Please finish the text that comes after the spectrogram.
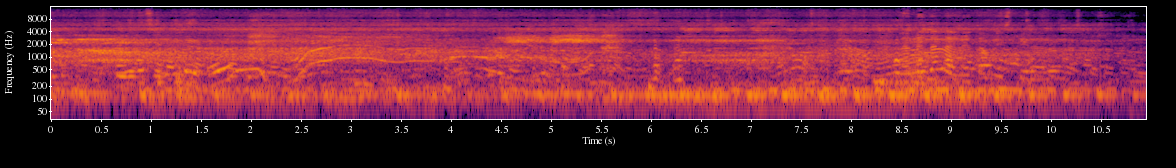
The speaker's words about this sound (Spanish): donde entre el bullicio de la gente que está asistiendo a la isla de las muñecas se escucha un murmullo que justo nos describía él, que lo escucharon hasta que vieron la grabación. Vamos a escuchar.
